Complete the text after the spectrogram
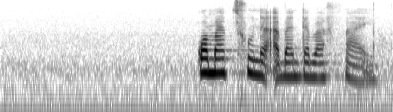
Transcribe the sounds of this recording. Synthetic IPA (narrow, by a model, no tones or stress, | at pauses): k̬ʼwamatʰuna̰ʔa̰ɓantʼaɓafaːjɔ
